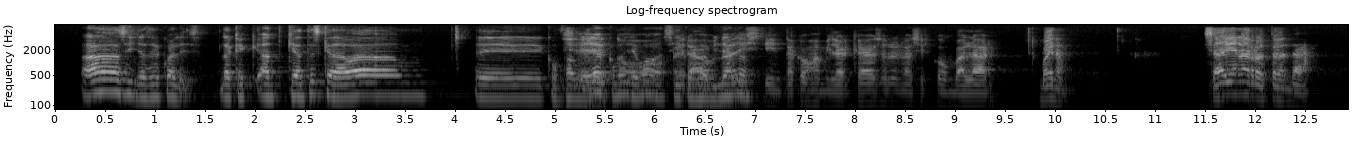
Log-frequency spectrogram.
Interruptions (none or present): present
